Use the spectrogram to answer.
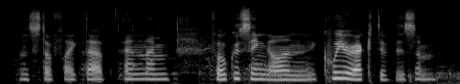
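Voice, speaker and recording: A woman's fairly high voice in a strong French accent, flat and monotone at a very slow pace, with a dry, close sound and no echo. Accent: strong French-sounding. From Russia. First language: Russian. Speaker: university student. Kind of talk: casual chat.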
